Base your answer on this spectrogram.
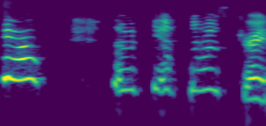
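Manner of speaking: very high, put-on, breezy, casual nonchalance. Retelling answering Zach on the drive down while hiding a plan: put-on casual and professional. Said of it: "I'm just being all casual and professional".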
